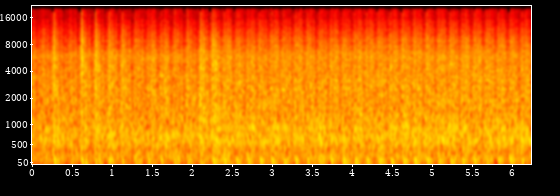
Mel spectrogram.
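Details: John Deere model B two-cylinder tractor, cold start, first start since summer, nearly dead battery yet fired right up: slow loping popping beat, steady and even, with usual loose mechanical clatter; healthy idle.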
